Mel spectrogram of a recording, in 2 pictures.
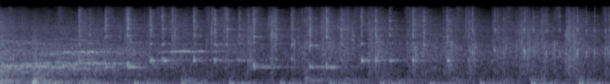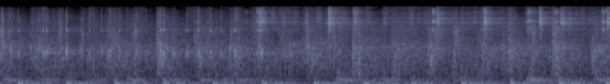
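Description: Many hands clapping in rhythm with light hand percussion, including a tambourine, in a quiet, drumless break of a wind-band pops number. A short falling run of soft wind notes sounds in the first three seconds.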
